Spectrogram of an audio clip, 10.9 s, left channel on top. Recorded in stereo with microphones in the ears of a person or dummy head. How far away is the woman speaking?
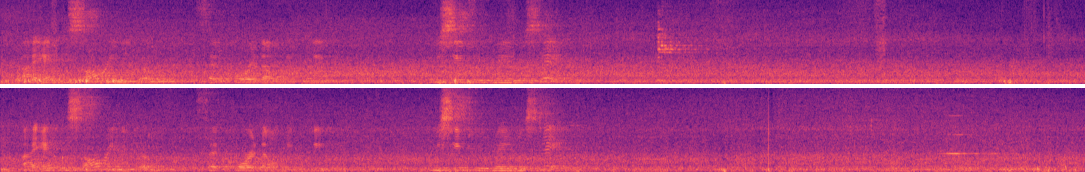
About 6.5 m.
